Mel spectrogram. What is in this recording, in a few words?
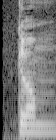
"gam", chinese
